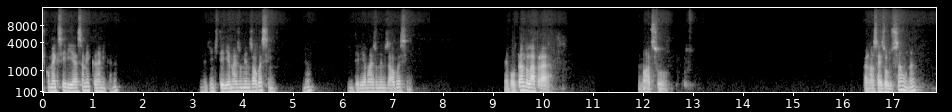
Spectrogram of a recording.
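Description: A man speaks calmly in short phrases over a microphone, heard as if through an online call.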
